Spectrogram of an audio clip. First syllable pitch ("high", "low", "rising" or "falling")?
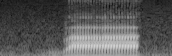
low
